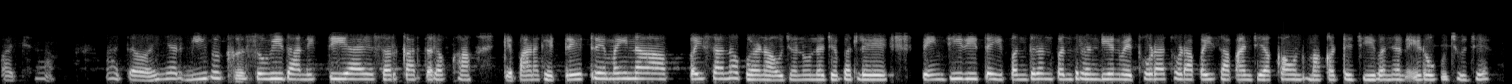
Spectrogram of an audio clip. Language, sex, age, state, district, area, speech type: Sindhi, female, 18-30, Gujarat, Junagadh, rural, conversation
